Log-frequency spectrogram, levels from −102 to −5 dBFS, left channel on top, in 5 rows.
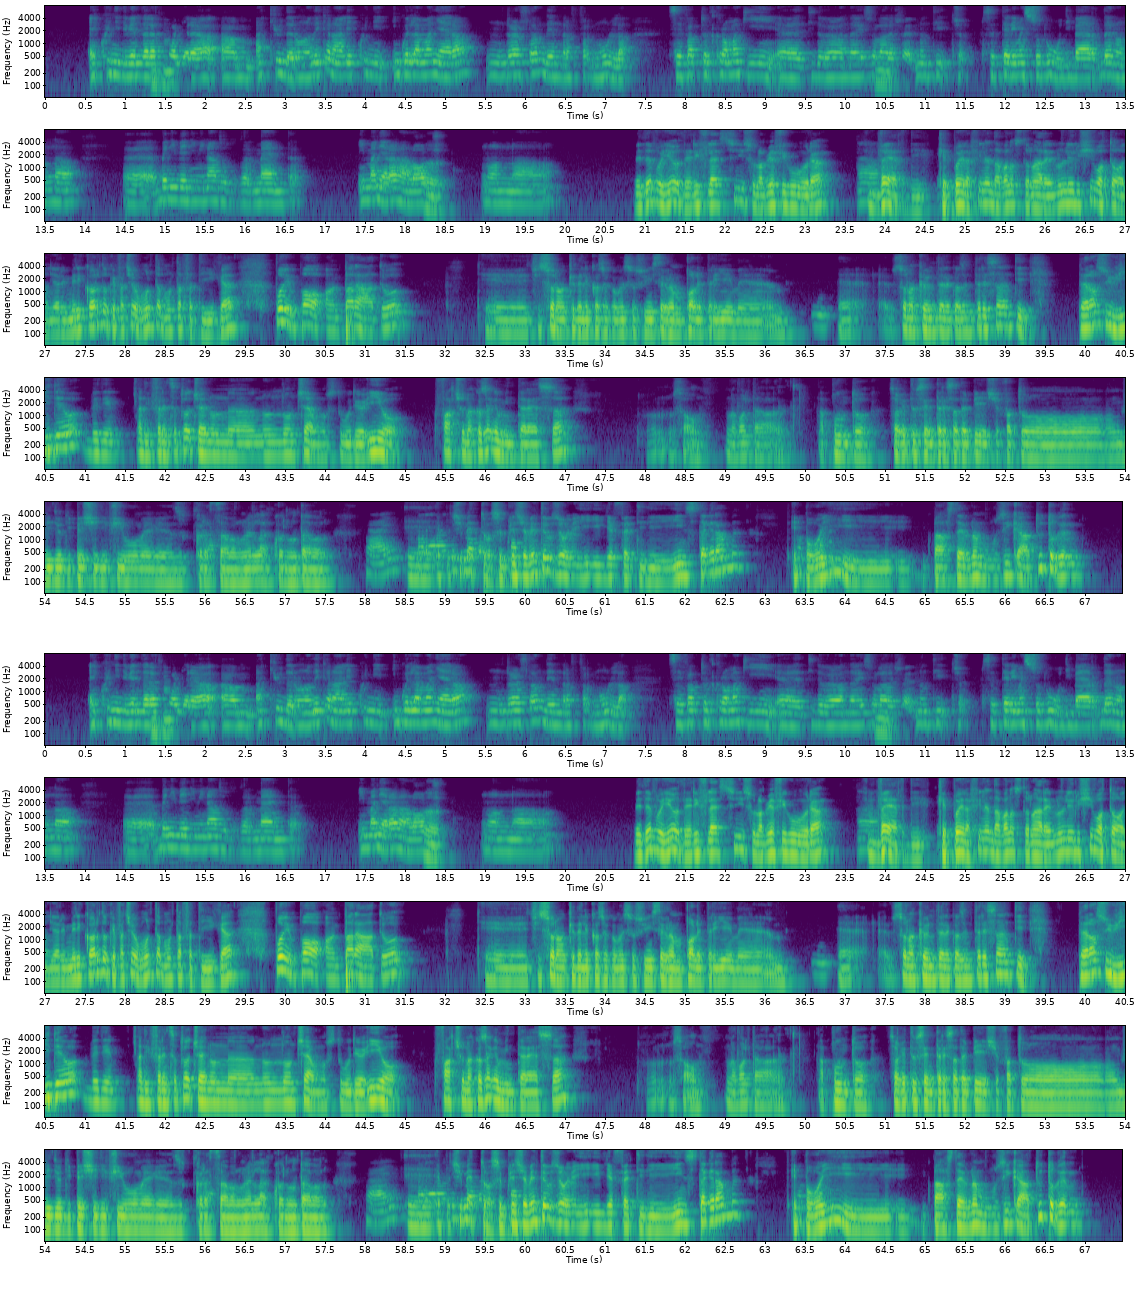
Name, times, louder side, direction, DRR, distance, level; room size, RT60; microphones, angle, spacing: voice 1, 0.5-7.3 7.8-13.9 14.5-16.7 17.4-18.4 19.0-19.9 23.7-24.0 36.6-36.8 56.0-56.1 58.0-59.9 63.4-63.5, right 1 dB, ahead, 0.8 m, -35 dB
voice 2, 20.9-23.2 23.8-31.5 32.5-36.3 36.9-39.5 39.9-44.9 45.4-47.0 48.0-48.7 49.0-49.8 50.2-50.8 51.1-57.5 58.5-62.7 63.3-64.9 65.1-67.0, right 3 dB, 45° right, 0.4 m, -27 dB
7.9 x 3.6 x 4.2 m
head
